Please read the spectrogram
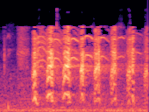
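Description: A person laughing in a rapid, high-pitched giggle, starting about half a second in, in quick repeated bursts.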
